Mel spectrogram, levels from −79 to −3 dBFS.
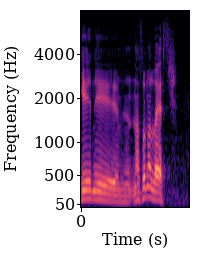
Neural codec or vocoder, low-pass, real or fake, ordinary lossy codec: none; 7.2 kHz; real; none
